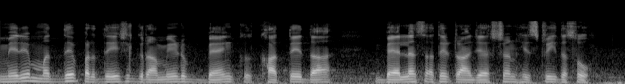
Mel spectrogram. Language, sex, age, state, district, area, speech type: Punjabi, male, 30-45, Punjab, Kapurthala, urban, read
